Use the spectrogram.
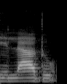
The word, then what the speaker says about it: helado: H, esta letra es muda, es decir, no se pronuncia, tal y como vemos en estos ejemplos. Hielo, huevo y helado.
